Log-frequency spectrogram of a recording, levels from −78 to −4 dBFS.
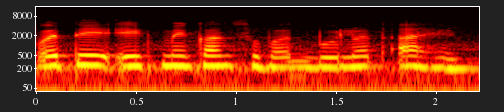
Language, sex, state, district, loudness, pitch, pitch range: Marathi, female, Maharashtra, Sindhudurg, -29 LUFS, 235 Hz, 220-245 Hz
